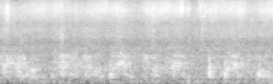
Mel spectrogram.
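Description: Wooden spoon stirring and folding thick salt-cod croquette dough in a frying pan: faint, irregular scraping with a few small knocks of the spoon against the pan.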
